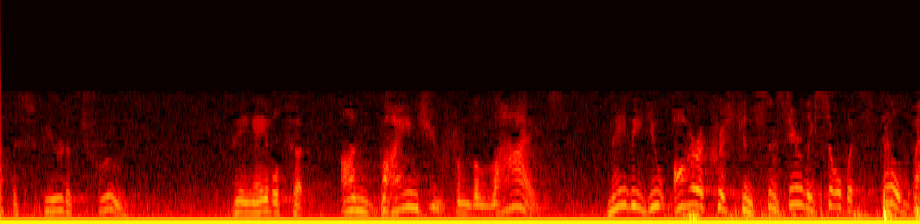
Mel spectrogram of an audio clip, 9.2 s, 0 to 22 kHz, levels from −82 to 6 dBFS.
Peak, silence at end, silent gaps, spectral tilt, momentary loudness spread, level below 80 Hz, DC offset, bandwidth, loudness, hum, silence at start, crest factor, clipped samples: -8 dBFS; 0 s; none; -11 dB/octave; 21 LU; -44 dBFS; 7%; 5 kHz; -36 LUFS; none; 0 s; 26 dB; under 0.1%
